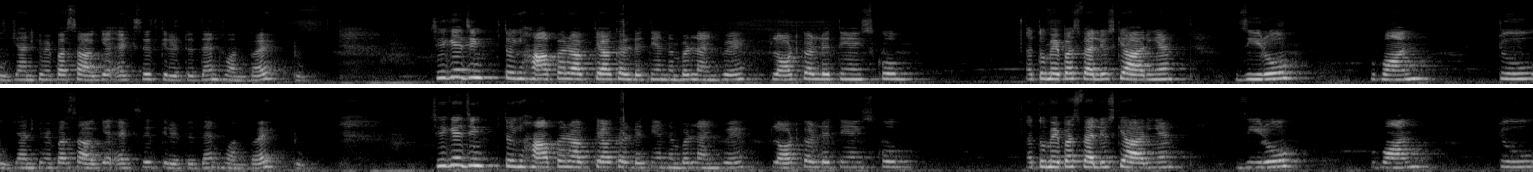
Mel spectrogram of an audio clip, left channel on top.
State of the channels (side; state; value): both; normal; correlation 0.60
